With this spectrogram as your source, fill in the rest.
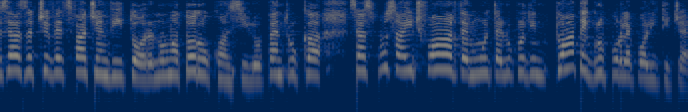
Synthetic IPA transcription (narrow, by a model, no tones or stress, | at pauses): zeazət͡ʃe̞vet̪sʲfat͡ʃe̞ɨnviːt̪o̞ɾɨnurmət̪o̞ɾulko̞nsiljupe̞nt̪ɾukəsaspusait͡ʃʲfoart̪e̞mult̪e̞lukɾurʲd̪int̪oat̪e̞ɡɾupuɾile̞po̞lit̪it͡ʃe̞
